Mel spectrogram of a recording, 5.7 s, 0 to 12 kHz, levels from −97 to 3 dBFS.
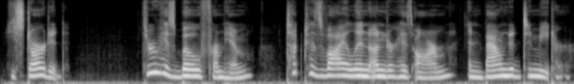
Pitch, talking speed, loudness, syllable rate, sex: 225 Hz, 190 wpm, -17 LUFS, 5.0 syllables/s, female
